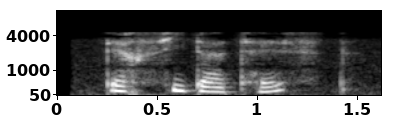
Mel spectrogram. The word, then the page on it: d'r Sidatest: Bas-Rhin; Reichshoffen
